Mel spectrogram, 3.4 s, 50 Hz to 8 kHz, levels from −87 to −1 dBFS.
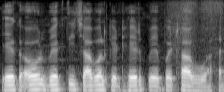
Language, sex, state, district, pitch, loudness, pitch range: Hindi, male, Bihar, Katihar, 105 Hz, -15 LUFS, 100-110 Hz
